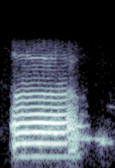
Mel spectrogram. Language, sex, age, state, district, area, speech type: Kannada, female, 60+, Karnataka, Mandya, rural, conversation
